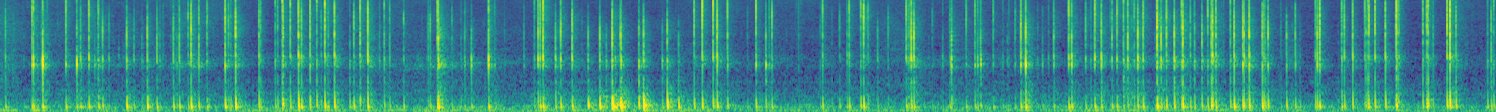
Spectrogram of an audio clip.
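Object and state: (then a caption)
Plastic lamp shade tapped with nails. Long dark nails tap rapidly around the top opening and upper surface of a large, hollow white plastic dome lamp shade. The result is a dense stream of short, dry clicks and knocks with a hollow mid-range tone and bright, crisp edges. Each tap dies away almost instantly.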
